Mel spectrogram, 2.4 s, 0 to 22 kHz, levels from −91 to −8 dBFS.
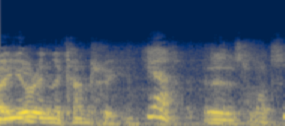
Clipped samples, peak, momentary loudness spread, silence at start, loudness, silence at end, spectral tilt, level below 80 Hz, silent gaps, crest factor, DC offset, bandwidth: under 0.1%; -4 dBFS; 14 LU; 0 s; -21 LUFS; 0 s; -9.5 dB/octave; -42 dBFS; none; 14 dB; under 0.1%; 5.6 kHz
